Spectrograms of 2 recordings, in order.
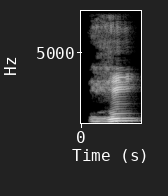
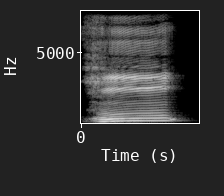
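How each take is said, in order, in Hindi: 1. स्वर छोटा i है। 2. स्वर लंबा खिंचा हुआ है। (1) "बल्कि इसको पढ़ेंगे ही" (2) "लेकिन इसको खींचेंगे नहीं। ही ऐसे भी नहीं पढ़ेंगे"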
